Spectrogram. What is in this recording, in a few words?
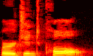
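"urgent call", English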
